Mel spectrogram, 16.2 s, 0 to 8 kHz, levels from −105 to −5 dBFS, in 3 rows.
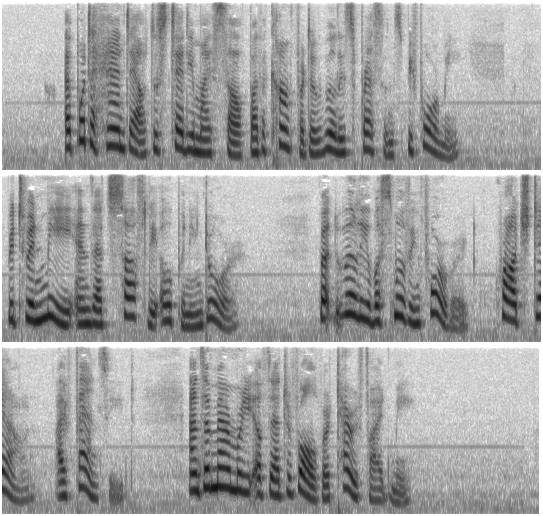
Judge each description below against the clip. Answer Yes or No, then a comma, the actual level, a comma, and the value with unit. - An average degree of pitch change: No, wide, 6.5 semitones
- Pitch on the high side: Yes, very high, 250 Hz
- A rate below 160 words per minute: Yes, average, 150 wpm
